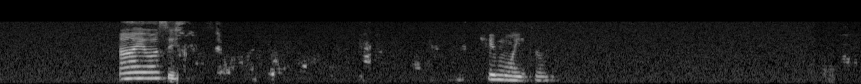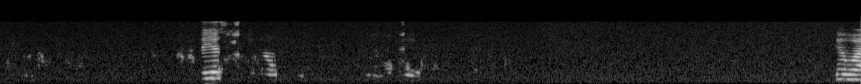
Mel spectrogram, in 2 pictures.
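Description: A recorded call in speech has a second, fainter voice breaking through underneath the main talker: a brief scrap at 1.78 to 1.87 s, longer stretches at 3.02 to 4.39 s, 8.23 to 9.07 s and 10.37 to 11.03 s, and a faint trace at 12.82 to 12.97 s, sitting roughly 15 to 35 dB below the main voice. This is likely the other side's voice leaking through, played from the talker's loudspeaker back into the microphone without being fully cancelled. Overlapping those intrusions, the main voice sinks sharply, by around 30 to 35 dB at its deepest, from 1.81 to 4.85 s, 8.74 to 9.38 s and 10.6 to 12.89 s, so it drops away and comes back in pieces. The likely cause is speech suppressed in double talk: with both parties speaking at once, the echo canceller could not tell the local talker from the loudspeaker echo and pulled both down together. Across the clip the call's microphone processing leaves nothing above 8 kHz.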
